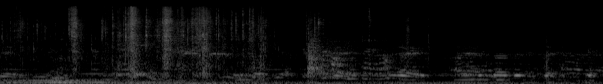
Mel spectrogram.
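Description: A foil wrapper crinkles in someone's hands.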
